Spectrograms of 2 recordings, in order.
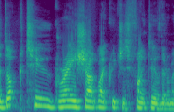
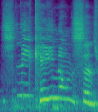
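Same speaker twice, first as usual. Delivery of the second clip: squeaky high, slow scoff; high-pitched dismissive sailor; high mocking NPC; much slower than usual.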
